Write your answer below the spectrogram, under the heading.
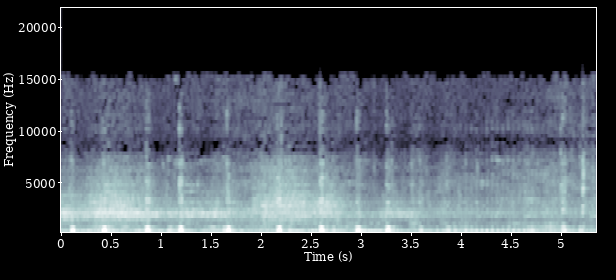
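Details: Ring-tailed lemur held at Tierpark Ströhen, giving a quick series of short, low tonal pips, roughly two to three per second, that stop after about three and a half seconds, over a steady background hum.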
